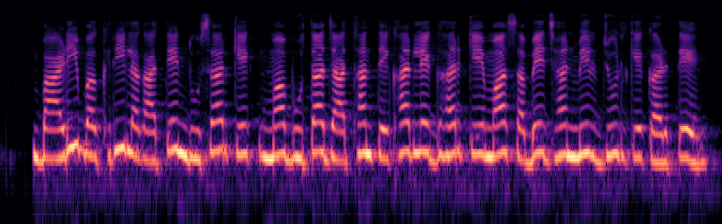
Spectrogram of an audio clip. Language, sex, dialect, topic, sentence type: Chhattisgarhi, female, Western/Budati/Khatahi, agriculture, statement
